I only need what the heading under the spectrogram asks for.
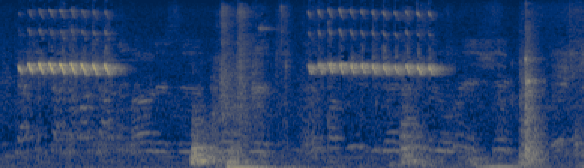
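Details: European greenfinch song: two rapid, even trills of about ten bright notes a second, each lasting about a second, separated by a few dull knocks and rustles.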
